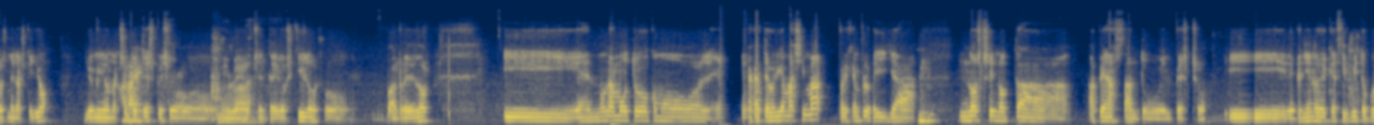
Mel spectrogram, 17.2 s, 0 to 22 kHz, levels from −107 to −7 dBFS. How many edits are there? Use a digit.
2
